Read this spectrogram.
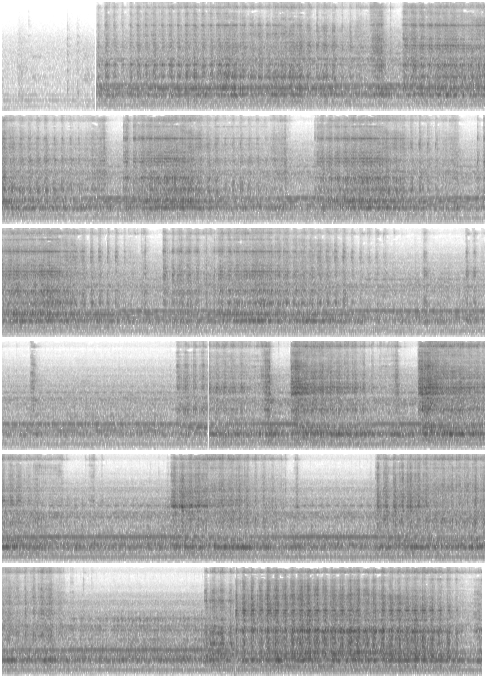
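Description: A band saw runs, cutting through a wooden board.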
